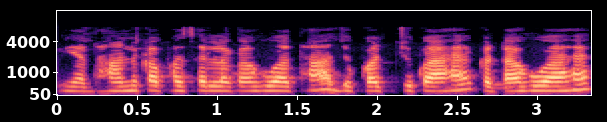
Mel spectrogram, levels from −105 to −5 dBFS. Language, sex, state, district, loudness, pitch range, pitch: Hindi, female, Bihar, Samastipur, -18 LUFS, 195-205 Hz, 195 Hz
